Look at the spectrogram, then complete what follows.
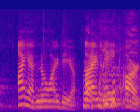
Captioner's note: laughs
